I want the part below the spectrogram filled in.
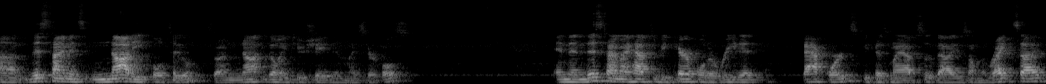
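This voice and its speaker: With audible room echo, a man of medium pitch speaks at a moderate pace with ordinary pitch variation. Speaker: math teacher. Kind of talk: lecture.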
